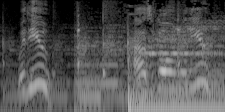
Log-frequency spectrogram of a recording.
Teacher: Peaking your tone up on that with you.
